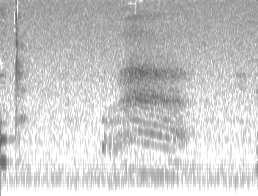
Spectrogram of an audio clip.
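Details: Kitten crying after being sick, wanting to be held; a single drawn-out meow with a rising then falling harmonic-rich shape lasting about a second, in a quiet small room, followed by a soft comforting voice.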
